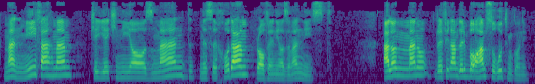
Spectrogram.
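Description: A man giving an interactive religious talk, asking his listeners questions, answering them himself and drawing out key phrases slowly. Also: on the high side, expressive, a bit bright. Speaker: religious speaker. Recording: dull lo-fi recording.

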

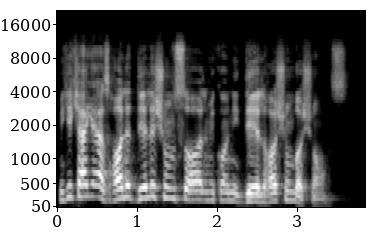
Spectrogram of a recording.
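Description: A man preaching a religious sermon and telling stories, swinging between loud emphatic cries and hushed asides. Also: sits high, lively intonation. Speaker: preacher and Arabic teacher.

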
